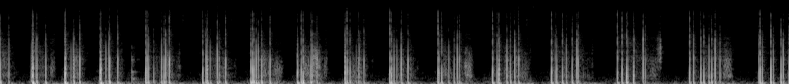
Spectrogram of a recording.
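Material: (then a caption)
Plastic. Fingernails and fingertips tap quickly on the back and edges of a phone in a hard plastic gold-print case held in both hands. The taps come in rapid clattering bursts of short, dry clicks with a soft, low thump underneath, each dying away almost at once.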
